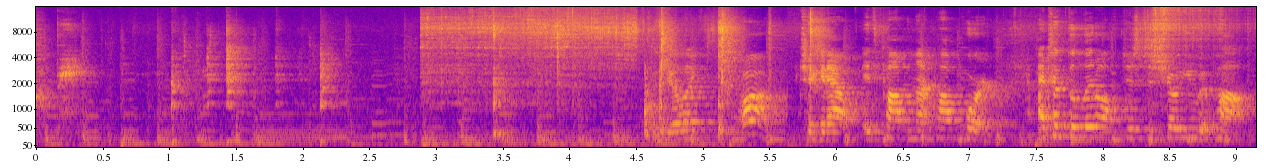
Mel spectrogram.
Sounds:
popping popcorn

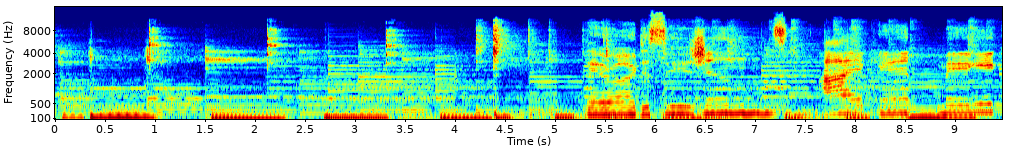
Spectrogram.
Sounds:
Music

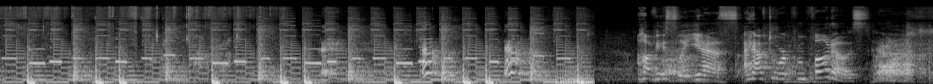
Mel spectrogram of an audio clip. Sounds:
Bow-wow, Speech, Music

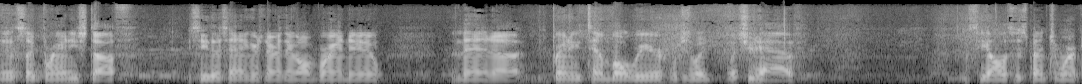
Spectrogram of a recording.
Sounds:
Speech

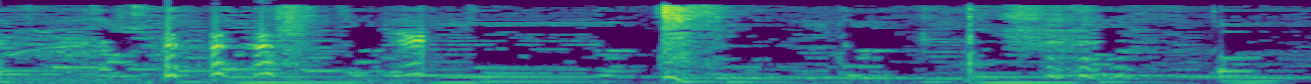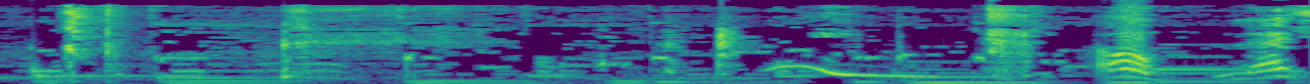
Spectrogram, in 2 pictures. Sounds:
people sneezing

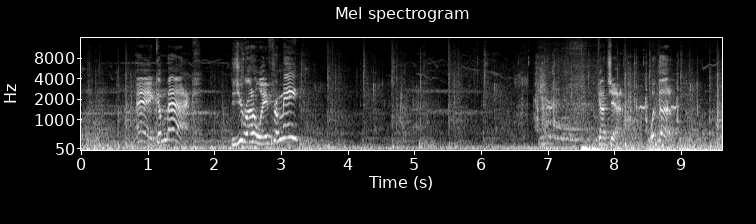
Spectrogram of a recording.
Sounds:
Speech

